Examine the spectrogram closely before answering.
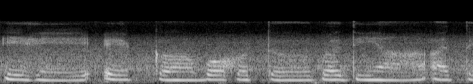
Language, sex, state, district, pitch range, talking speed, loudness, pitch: Punjabi, female, Punjab, Kapurthala, 200-220 Hz, 65 wpm, -16 LUFS, 210 Hz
